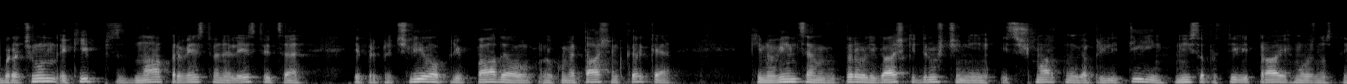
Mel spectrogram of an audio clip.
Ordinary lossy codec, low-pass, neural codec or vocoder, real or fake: none; 7.2 kHz; codec, 16 kHz, 4 kbps, FreqCodec, smaller model; fake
